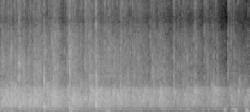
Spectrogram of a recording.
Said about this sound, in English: Can we give him a big clap?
